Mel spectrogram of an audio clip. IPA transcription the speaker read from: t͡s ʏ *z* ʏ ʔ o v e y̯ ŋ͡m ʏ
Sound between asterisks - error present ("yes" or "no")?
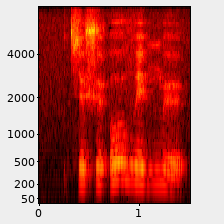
yes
